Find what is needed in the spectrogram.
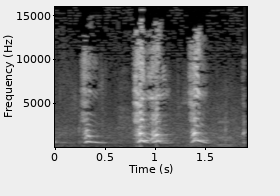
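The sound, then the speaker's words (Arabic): A dog barks and yips in short, high-pitched bursts, several in quick succession, loud and with no talk. “لا أفهم ماذا يقول هذا الكلب، انظر إليه. ماذا يقول؟”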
